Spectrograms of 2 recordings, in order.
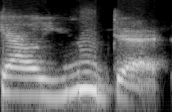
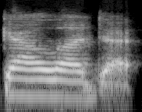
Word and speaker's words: Gallaudet: It's not Gallaudet, but Gallaudet.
